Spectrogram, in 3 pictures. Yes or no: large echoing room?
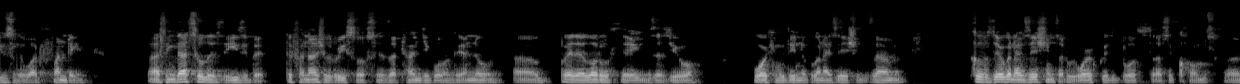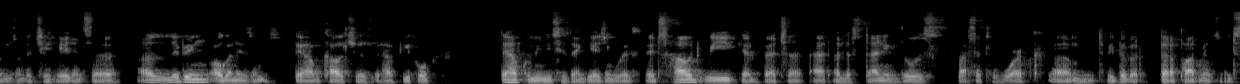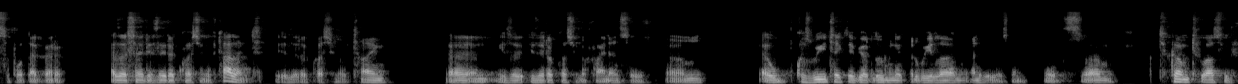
no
